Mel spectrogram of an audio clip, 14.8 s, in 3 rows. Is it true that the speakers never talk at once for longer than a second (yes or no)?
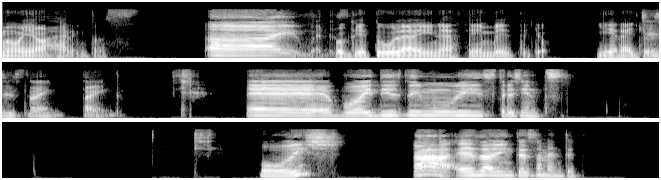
yes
